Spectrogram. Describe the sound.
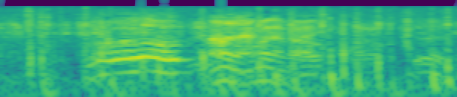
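Horses' hooves clop as riders go by in an old western setting, a run of hoofbeats partly buried under people talking.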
